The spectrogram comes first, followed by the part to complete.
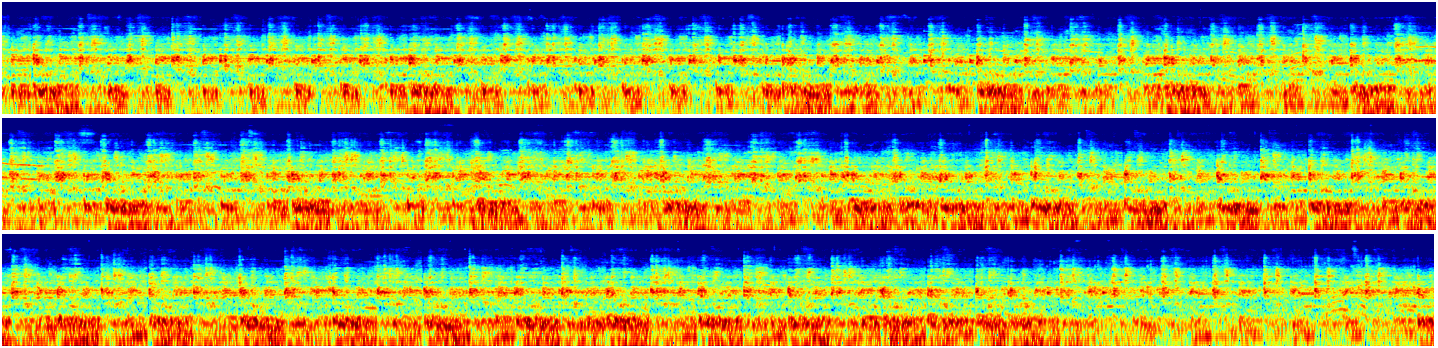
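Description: A troupe of dollu drummers beating large barrel drums with sticks: dense, continuous drumming with closely packed strokes.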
